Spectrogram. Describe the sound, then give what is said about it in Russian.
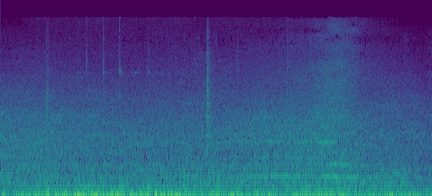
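A car, apparently a convertible, drives along a road under a blazing sun, giving a steady, even rumble of engine and tyre noise that holds at a constant level throughout, with no talk. “Автомобиль едет по дороге под палящим солнцем.”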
